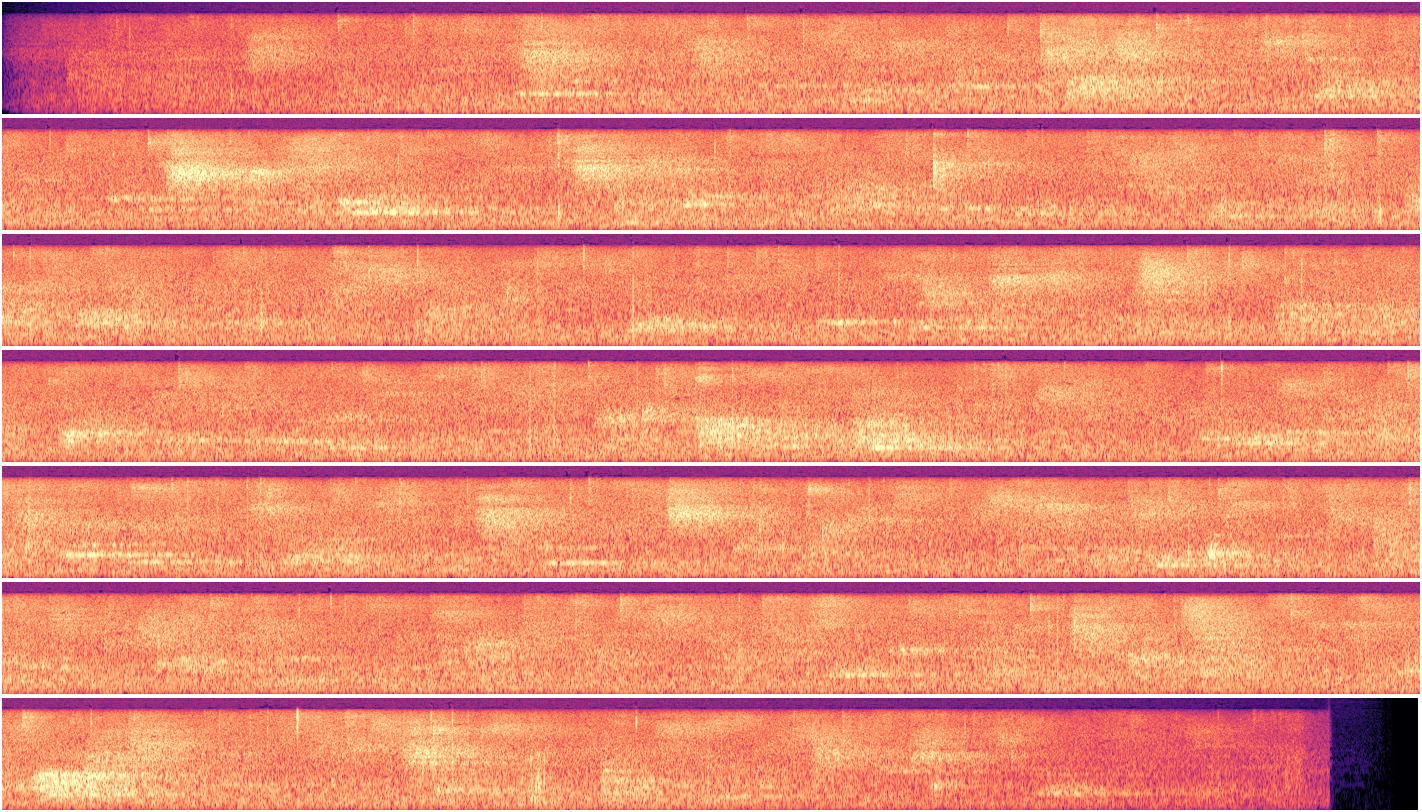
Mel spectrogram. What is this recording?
A recording I made inside a very wet welsh slate mine.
